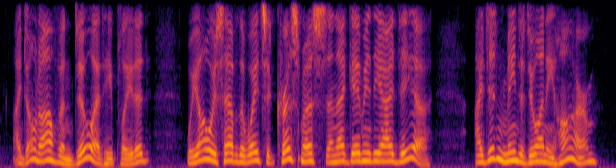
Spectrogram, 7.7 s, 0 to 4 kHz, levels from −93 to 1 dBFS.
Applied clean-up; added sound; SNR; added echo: none; none; none; none.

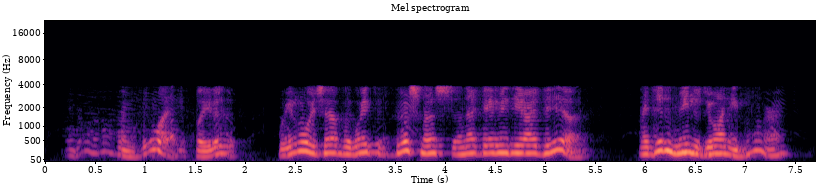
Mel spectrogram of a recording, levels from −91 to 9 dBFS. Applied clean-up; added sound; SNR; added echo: neural mask model DeepFilterNet 3.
